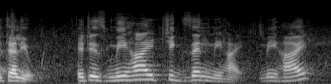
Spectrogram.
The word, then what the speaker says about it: Csikszentmihalyi: If you learn how to spell the name and pronounce it, I'll tell you. It is Mihai Csikszentmihalyi. Mihai Csikszentmihalyi.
